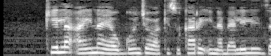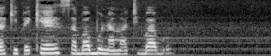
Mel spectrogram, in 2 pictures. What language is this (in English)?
Swahili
